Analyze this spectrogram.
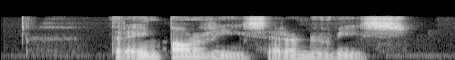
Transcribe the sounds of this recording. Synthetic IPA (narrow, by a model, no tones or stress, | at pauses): θɾejnpaːwɾaɾiːsɛ̰ɾœndʏɾviːs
